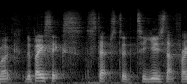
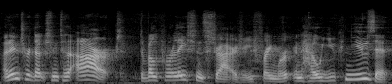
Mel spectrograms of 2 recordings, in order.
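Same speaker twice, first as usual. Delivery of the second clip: Wessex accent; 6 semitones higher than usual. Shown as a demonstration. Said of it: "say it in the County of Wessex accent".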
